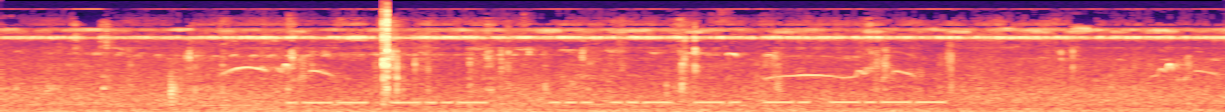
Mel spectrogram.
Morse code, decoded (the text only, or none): WX SUNNY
